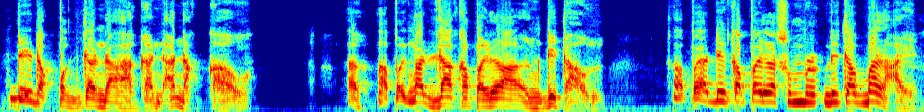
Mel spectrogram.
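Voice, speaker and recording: A man with an Ilocano accent playing a gentle, caring old father with a husky voice in a radio drama. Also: on the high side, huge pitch swings, unhurried, full character voice. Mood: concerned.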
